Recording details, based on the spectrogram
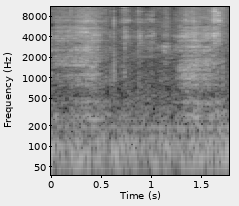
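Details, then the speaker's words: Lawn mower turned over slowly: an uneven dry rasping scrape each revolution, the ignition coil rubbing on the flywheel. "That is this grinding on this flywheel. That is not supposed to be touching."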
